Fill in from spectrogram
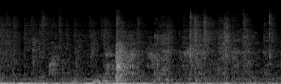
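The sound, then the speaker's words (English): A dog lets out a single short, high whine in the middle, wanting to be let in, over a steady hiss of background noise, with no one talking. “Well, they're in, but we'll have dog background sounds.”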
